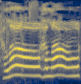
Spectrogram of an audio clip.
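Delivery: high and loud hello across the yard; calling out. Retold or imitated. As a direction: call out to whoever might be in the barn. Calling out at empty farmhouse.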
